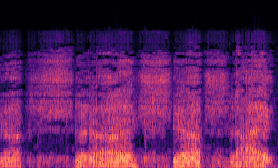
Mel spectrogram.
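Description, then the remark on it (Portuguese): A bear roars loudly, letting out four or so deep, rumbling bellows back to back with brief breaths between them, with no talking. “Ah, bem, como não pude me lembrar disso, muito obrigado, seu urso cretino.”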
